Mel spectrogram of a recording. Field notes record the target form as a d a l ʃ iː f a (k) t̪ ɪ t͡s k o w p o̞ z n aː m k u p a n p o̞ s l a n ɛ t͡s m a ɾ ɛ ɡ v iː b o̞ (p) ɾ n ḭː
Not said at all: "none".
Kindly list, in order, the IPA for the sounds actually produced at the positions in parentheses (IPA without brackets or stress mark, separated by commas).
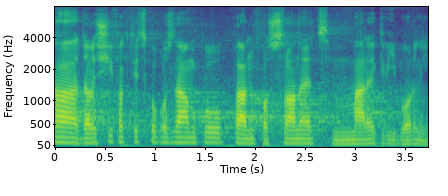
k, none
